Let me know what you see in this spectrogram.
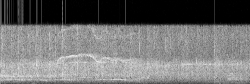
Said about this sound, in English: How about a round of applause for the guys who are standing here?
